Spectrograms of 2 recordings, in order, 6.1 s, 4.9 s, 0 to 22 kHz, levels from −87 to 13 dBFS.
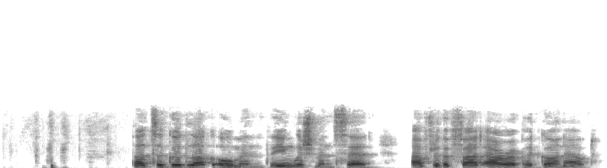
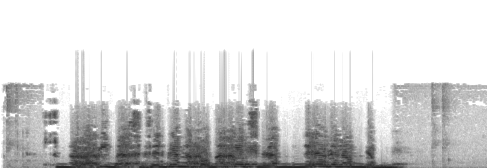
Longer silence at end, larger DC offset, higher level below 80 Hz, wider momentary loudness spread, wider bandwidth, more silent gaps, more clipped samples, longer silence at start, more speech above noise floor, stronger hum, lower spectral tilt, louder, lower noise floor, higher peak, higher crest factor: second, 0.2 s vs 0.4 s; neither; second, -58 dBFS vs -42 dBFS; first, 11 LU vs 5 LU; second, 8.2 kHz vs 11.5 kHz; neither; neither; first, 0.5 s vs 0.05 s; first, 40 dB vs 31 dB; neither; about the same, -4.5 dB/octave vs -5 dB/octave; second, -16 LUFS vs -6 LUFS; first, -56 dBFS vs -37 dBFS; about the same, -2 dBFS vs 0 dBFS; first, 16 dB vs 8 dB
